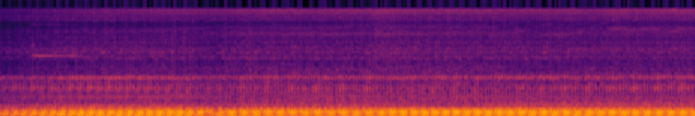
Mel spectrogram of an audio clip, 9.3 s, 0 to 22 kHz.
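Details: Steady low motor hum of a refurbished home oxygen concentrator running, tested with a CY-12C oxygen tester and flow meter; purity reached about 94% at 4 liters per minute, and flow was checked up to 10 liters per minute.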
